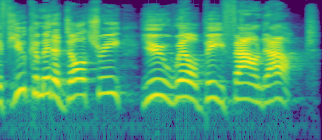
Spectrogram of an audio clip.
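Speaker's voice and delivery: loud, thundering, booming radio preacher voice. Retelling how a man flips on the radio and hears a preacher: booming preacher's voice. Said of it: "out comes booming this preacher's voice".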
